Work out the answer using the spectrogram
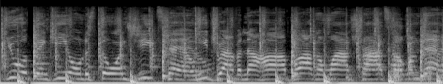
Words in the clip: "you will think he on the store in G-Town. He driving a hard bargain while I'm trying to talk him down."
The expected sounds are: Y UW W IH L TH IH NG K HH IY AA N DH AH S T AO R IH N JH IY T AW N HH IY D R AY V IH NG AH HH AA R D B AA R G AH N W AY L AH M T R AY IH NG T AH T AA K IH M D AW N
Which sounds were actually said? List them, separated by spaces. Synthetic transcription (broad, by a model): Y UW W IH L TH IH NG K HH IY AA N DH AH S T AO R IH N SH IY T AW L HH IY D R AY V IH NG AH HH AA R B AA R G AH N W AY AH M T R AY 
